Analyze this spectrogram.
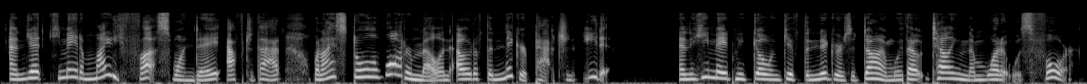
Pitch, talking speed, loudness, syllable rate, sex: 255 Hz, 230 wpm, -19 LUFS, 5.9 syllables/s, female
